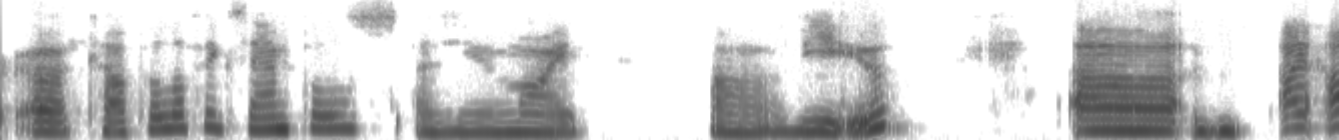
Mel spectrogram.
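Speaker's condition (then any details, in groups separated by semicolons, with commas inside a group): No condition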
